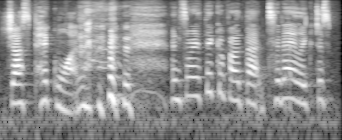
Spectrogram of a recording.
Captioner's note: both laughing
